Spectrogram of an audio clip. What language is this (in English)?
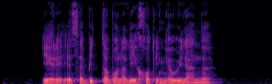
Uzbek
